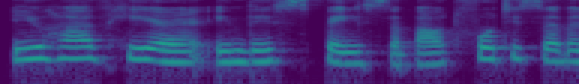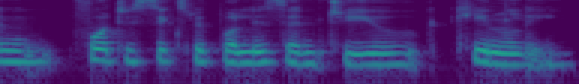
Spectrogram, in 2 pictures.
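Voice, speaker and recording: A middle-aged woman hosting a webinar, asking measured, polite questions. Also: on the low side, steady tone, warm tone. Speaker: webinar host and interviewer. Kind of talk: webinar interview. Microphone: video call.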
